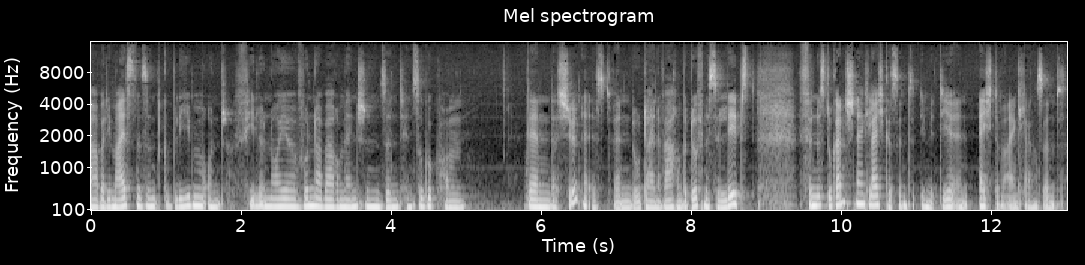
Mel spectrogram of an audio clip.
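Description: A woman speaks at a moderate pace with a fairly low pitch and a dark, mellow tone. Her voice is somewhat breathy, with fairly even intonation. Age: 40s. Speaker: lifestyle podcast host. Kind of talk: solo podcast monologue, personal testimony and coaching.

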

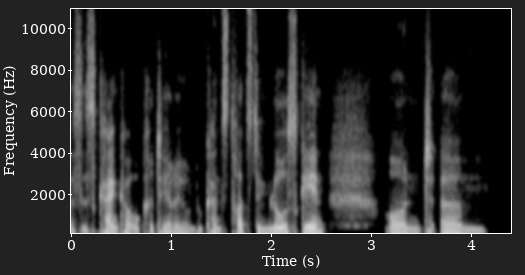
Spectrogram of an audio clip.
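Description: A woman's medium-pitched monotone at a very slow pace, dry and close with no echo, in a very clean recording with a silent background. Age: 30s. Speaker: virtual assistant. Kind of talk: interview.

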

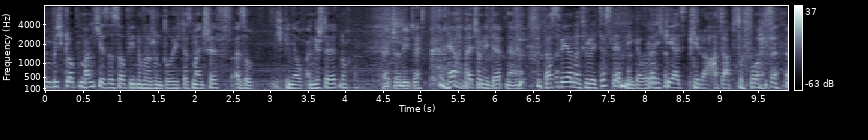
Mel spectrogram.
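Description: The speech is very fast, with very even loudness, ordinary pitch variation and noticeable background noise. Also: man, medium pitch for a man. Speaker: photographer and graphic designer. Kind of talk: casual chat. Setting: shared single microphone in a lounge on tour.

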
